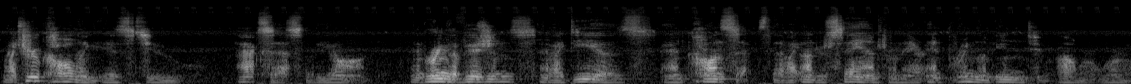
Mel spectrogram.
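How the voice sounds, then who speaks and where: An actor playing an intense, mystical male sculptor and researcher who talks slowly, at times in a near-whisper. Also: on the low side, natural voice, low-quality recording. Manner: slow, intense, half-whispered. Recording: crowd murmur behind.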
